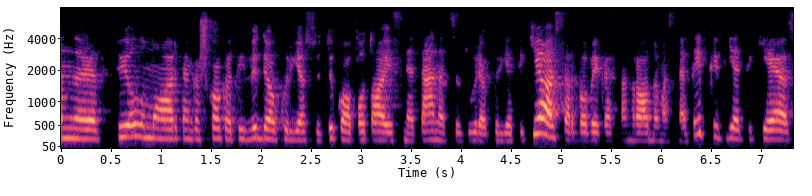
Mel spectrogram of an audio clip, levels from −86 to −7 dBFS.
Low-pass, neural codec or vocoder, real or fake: 7.2 kHz; none; real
